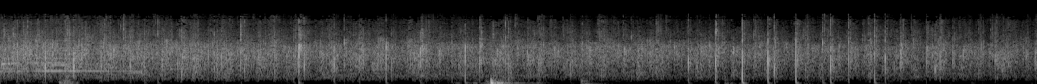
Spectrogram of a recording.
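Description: An audience claps steadily for about ten seconds, a dense patter of many hands at an even, moderate level with no voices standing out.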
